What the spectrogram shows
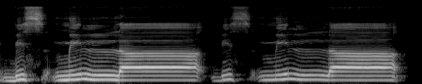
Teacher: اور لام جو ہے اس کے اوپر شد ہے جو اللہ کا لام ہے، اور اس کے اوپر کھڑی زبر بھی ہے، تو اس کو ہم نرم پڑھیں گے، بسم اللہ بسم اللہ۔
